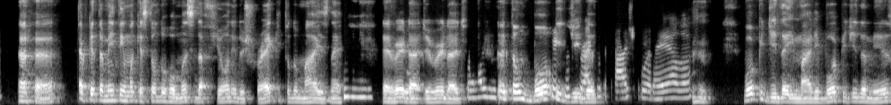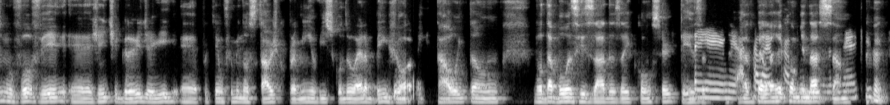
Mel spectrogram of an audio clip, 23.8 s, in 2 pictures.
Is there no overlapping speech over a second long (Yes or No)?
No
